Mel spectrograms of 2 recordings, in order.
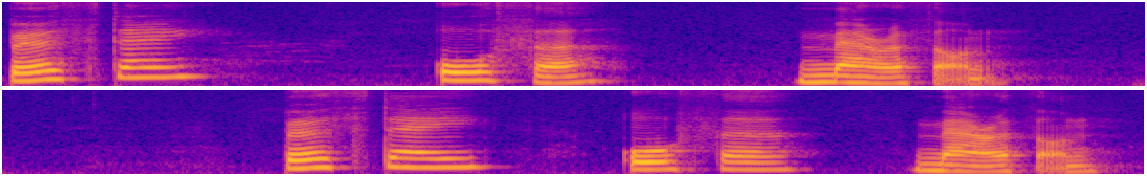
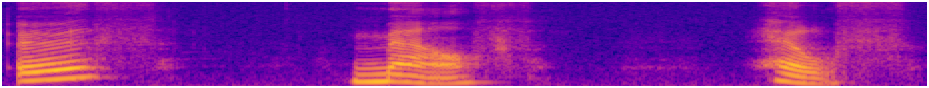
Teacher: Okay, let's practice the unvoiced TH. Remember, that's the one that is just a puff of air.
